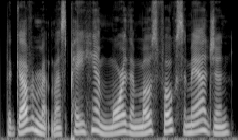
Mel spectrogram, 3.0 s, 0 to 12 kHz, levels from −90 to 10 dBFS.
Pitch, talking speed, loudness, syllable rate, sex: 195 Hz, 200 wpm, -18 LUFS, 5.4 syllables/s, female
